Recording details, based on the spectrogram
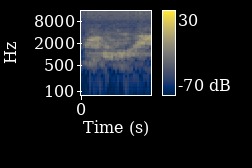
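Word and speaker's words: Emory: Yeah, and then my last name is Emery. It's spelled E-M-O-R-Y, so it's a little different.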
